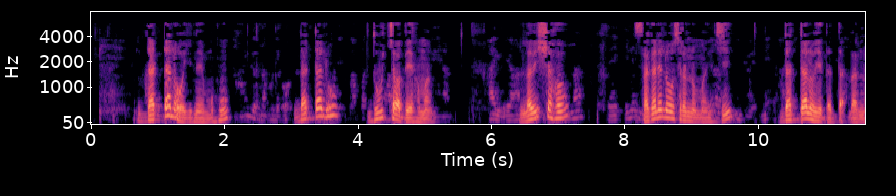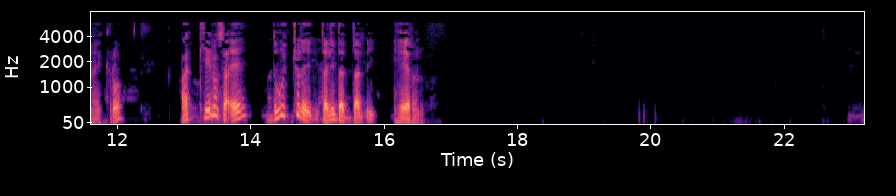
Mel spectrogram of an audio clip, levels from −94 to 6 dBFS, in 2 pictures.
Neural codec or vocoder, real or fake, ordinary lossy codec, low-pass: vocoder, 24 kHz, 100 mel bands, Vocos; fake; MP3, 24 kbps; 7.2 kHz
